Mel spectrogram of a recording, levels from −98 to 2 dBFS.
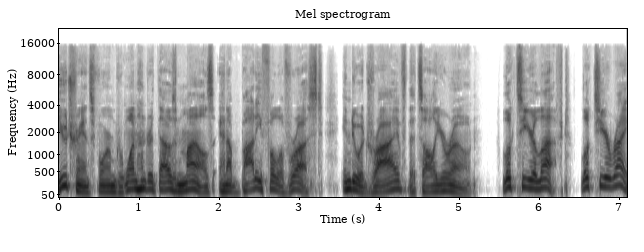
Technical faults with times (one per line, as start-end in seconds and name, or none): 0.00-7.10 sample clock jitter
